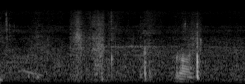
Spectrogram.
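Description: Faint clicks and rustling, then a person says a short word near the end.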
